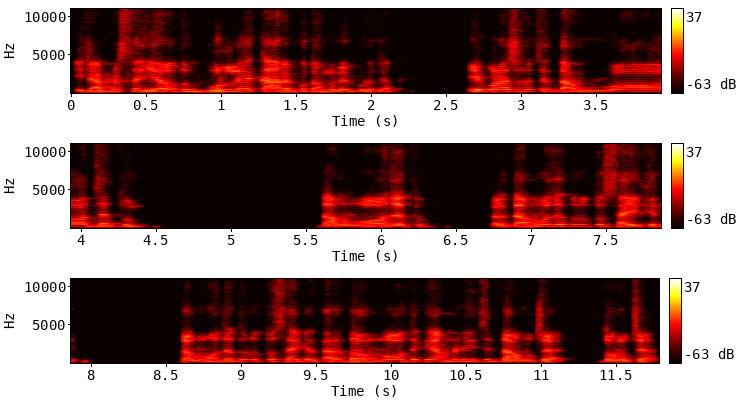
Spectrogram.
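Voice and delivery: ordinary talk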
